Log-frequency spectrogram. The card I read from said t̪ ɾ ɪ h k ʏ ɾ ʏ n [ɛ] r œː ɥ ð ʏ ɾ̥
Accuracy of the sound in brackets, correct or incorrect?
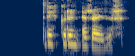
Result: correct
